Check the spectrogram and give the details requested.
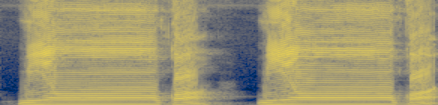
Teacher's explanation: suara nunnya ya disamarkan langsung kepada makhraj daripada huruf qof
